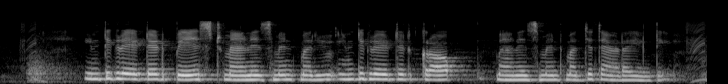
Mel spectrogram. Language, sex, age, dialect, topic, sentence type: Telugu, female, 31-35, Utterandhra, agriculture, question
